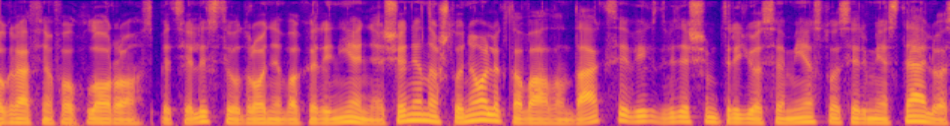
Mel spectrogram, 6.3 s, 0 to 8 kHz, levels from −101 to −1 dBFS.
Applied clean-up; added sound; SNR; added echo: none; none; none; none.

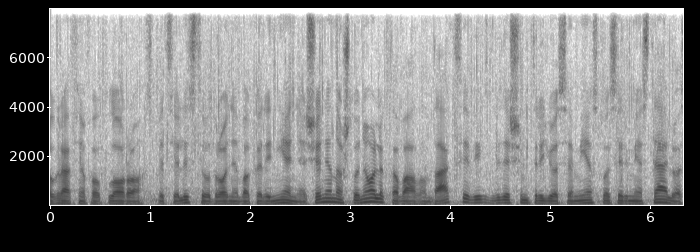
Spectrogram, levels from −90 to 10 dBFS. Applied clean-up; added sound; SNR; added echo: none; Fire; 18 dB; none.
